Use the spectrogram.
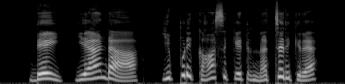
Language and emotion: Tamil, angry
